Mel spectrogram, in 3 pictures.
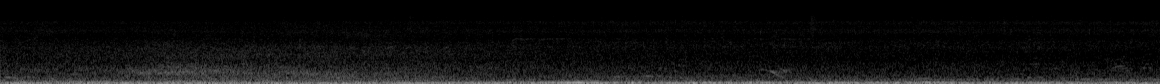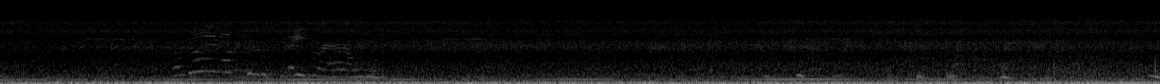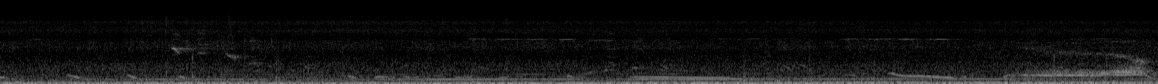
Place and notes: {"title": "Nickajack Rd SE, Mableton, GA - Thompson Park Community Center", "date": "2021-02-07 17:31:00", "description": "A small park with a pond, playground, and picnic tables. Children were playing and a family fed the ducks while the recording took place. A train came by a couple minutes in. You can hear cars, water from the pond to the left, and sparse birdsong.\n[Tascam DR-100mkiii & Primo EM-272 omni mics]", "latitude": "33.84", "longitude": "-84.54", "altitude": "282", "timezone": "America/New_York"}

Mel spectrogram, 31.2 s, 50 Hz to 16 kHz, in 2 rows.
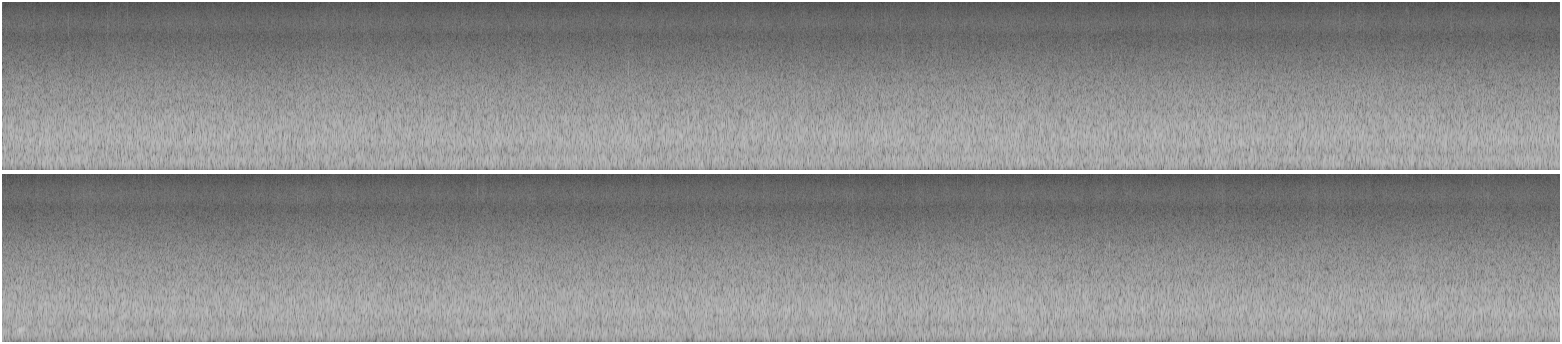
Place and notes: {"title": "太麻里溪, Jialan, Jinfeng Township 台東縣 - Stream sound", "date": "2018-04-03 16:02:00", "description": "In the river, Stream sound\nZoom H2n MS+XY", "latitude": "22.59", "longitude": "120.96", "altitude": "78", "timezone": "Asia/Taipei"}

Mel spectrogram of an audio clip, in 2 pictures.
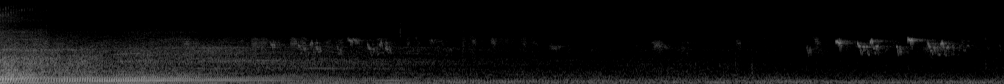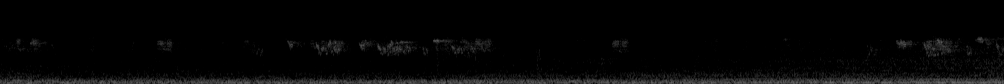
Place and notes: {"title": "Minzu Rd., Hsiao Liouciou Island - Birds singing", "date": "2014-11-02 07:11:00", "description": "Birds singing, Traffic Sound\nZoom H2n MS +XY", "latitude": "22.35", "longitude": "120.38", "altitude": "55", "timezone": "Asia/Taipei"}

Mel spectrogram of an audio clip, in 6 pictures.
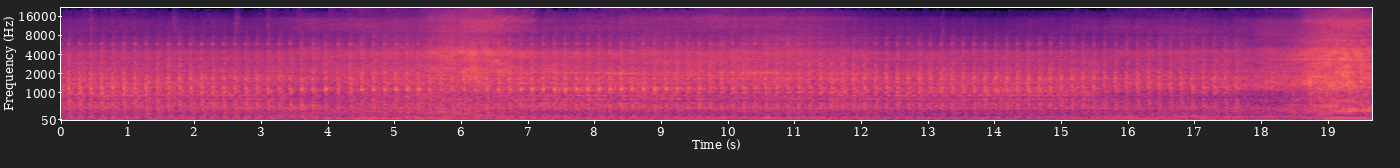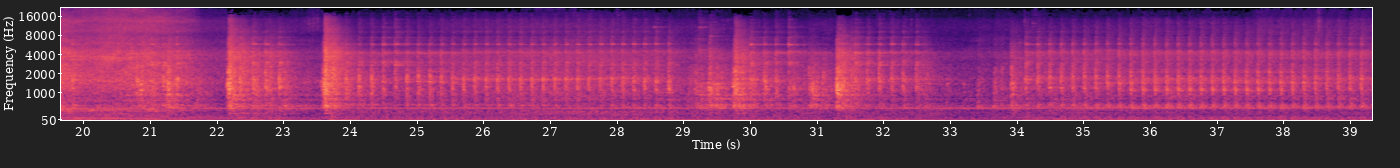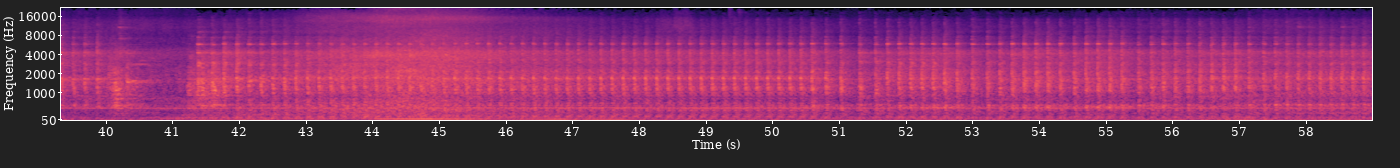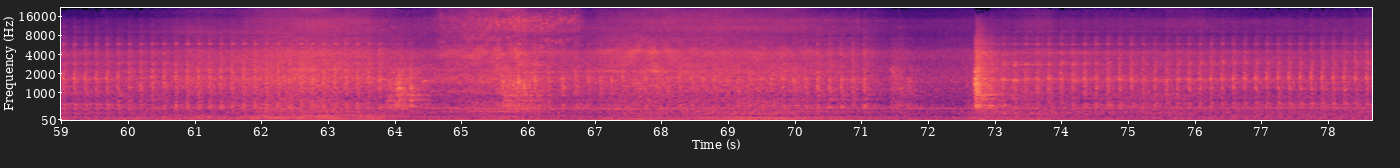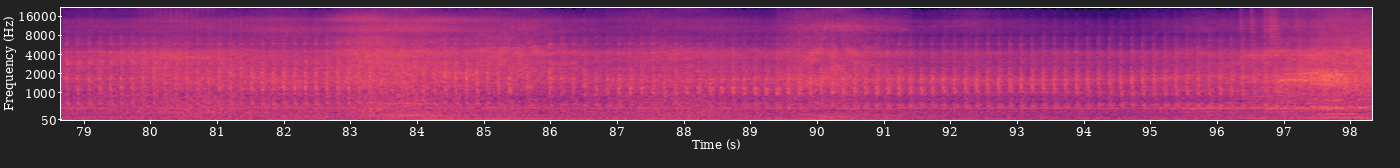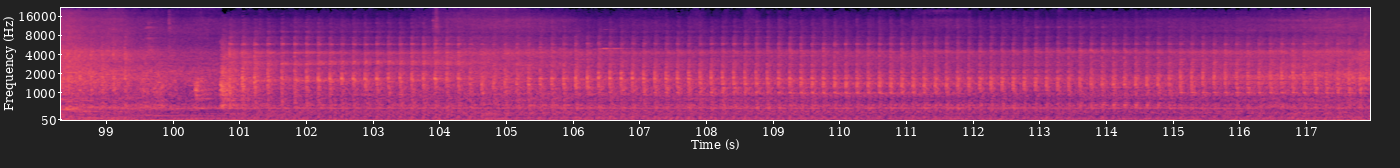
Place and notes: {"title": "Dazhuang Rd., Xiangshan Dist., Hsinchu City - Removal of factory buildings", "date": "2017-09-15 13:47:00", "description": "Removal of factory buildings, traffic sound, Binaural recordings, Sony PCM D100+ Soundman OKM II", "latitude": "24.79", "longitude": "120.93", "altitude": "15", "timezone": "Asia/Taipei"}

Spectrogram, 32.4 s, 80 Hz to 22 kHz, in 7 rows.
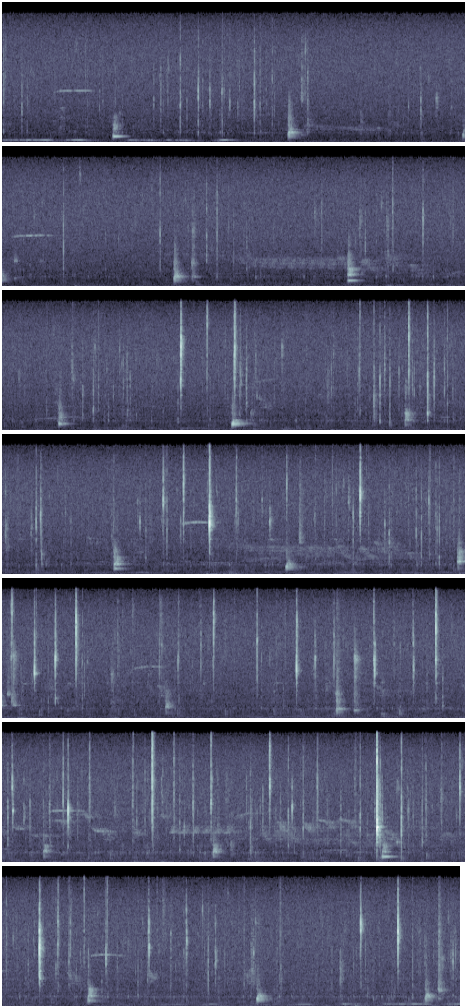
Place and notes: {"title": "Luttons, UK - down the drainpipe ...", "date": "2017-06-06 05:30:00", "description": "down the drainpipe ... droplets recorded at the bottom of a downpipe ... single lavalier mic blu tacked to a biro placed across the grating ... background noise ... bird calls from collared dove ... blackbird ... house sparrow ... wren ...", "latitude": "54.12", "longitude": "-0.54", "altitude": "78", "timezone": "Europe/London"}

